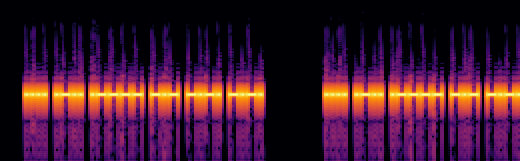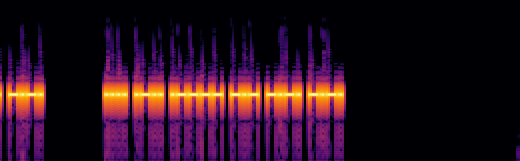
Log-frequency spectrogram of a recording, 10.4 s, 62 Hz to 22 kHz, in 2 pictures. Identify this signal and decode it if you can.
Morse code, heard as a keyed tone, about 40 wpm, 700 Hz. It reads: HL1KCC HL1KCC HL1KCC
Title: DXCC-100 Call Signs - 6 Characters - Repeated 3x - 40wpm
